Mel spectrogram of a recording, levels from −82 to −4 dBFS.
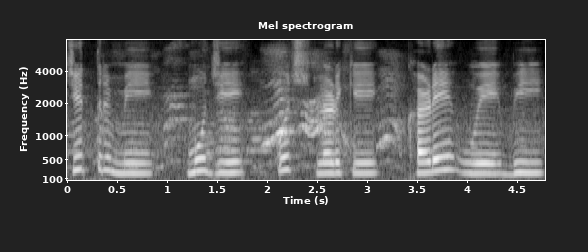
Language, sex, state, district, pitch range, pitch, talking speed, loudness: Hindi, female, Madhya Pradesh, Katni, 215-260 Hz, 220 Hz, 100 wpm, -18 LUFS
